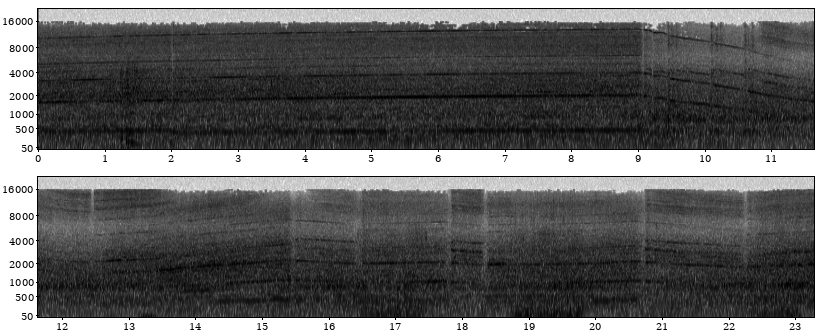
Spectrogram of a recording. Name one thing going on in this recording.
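A racing car engine whines at high revs, dropping in pitch under braking and climbing again as it speeds up.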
